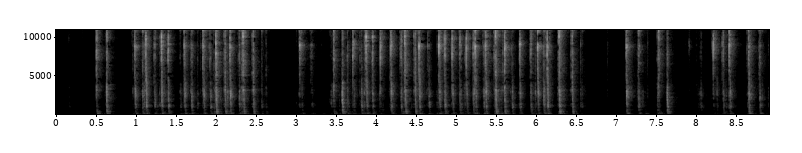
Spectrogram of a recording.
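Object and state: Plastic mechanical keyboard.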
